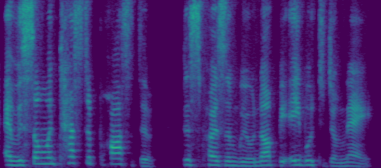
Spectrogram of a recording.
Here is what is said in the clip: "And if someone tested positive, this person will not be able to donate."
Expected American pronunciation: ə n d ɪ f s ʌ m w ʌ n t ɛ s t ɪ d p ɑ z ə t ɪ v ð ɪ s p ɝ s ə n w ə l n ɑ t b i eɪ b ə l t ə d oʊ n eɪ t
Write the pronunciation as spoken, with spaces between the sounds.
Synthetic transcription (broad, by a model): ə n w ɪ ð s ʌ m w ʌ n t ɛ s t ɪ d p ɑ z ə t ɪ v ð ɪ s p ɝ s ə n w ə w n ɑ t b i eɪ b ə l t ə d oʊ n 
